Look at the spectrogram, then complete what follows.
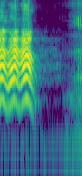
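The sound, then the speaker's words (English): A dog growls and barks in one short, loud, wavering burst, lasting under half a second before fading into quiet. “What's more beautiful, a wild dog?”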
